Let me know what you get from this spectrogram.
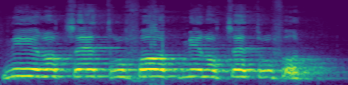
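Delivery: loud, high street-hawker call; vendor shouting. Acted. Peddler hawking remedies to passers-by, shouting. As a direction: call out your wares to the whole street. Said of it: "וצועק".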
